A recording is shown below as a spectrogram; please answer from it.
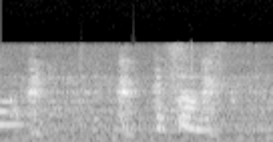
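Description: A woman crying into a tissue: a few short sobbing sounds, the longest sliding down in pitch.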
